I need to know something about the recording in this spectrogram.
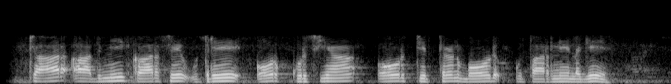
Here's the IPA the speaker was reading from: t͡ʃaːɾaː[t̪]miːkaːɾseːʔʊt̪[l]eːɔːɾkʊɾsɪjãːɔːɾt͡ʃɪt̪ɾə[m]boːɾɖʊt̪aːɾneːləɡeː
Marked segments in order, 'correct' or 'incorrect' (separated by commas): incorrect, incorrect, incorrect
